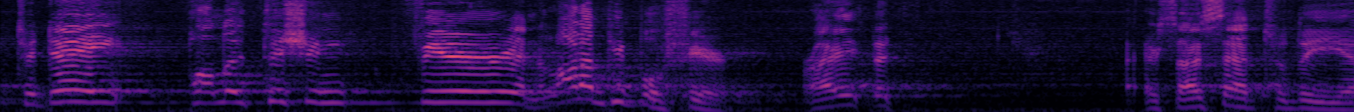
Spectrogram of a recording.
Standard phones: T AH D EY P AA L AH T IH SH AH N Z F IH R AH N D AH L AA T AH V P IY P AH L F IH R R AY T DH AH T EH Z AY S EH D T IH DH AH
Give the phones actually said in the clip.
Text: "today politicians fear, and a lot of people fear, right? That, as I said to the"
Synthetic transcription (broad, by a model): T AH D EY P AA L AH T IH SH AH N F IH R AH N AH L AA T AH V P IY P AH L F IH R R AY T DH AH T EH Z AY S EH D T IH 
